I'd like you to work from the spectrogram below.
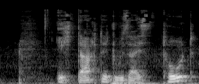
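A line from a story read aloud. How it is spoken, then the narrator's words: Harsh, brutal. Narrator (German): sagte Maria schroff, mit einer Brutalität, die mich erstarren ließ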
